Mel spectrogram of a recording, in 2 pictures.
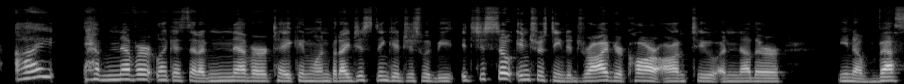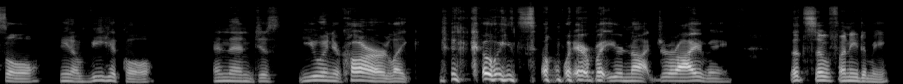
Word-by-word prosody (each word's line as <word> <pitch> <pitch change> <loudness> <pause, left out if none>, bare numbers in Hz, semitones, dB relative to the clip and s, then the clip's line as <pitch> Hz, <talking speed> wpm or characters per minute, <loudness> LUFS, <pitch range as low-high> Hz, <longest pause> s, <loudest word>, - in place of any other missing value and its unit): I 345 +6 0 0.3
have 240 -2 -2
never, 230 +2 +1
like 205 -1 -3
I 180 - -2
said, 170 -2 -3
I've 145 +1 +1
never 165 -1 0
taken 160 0 -4
one, 155 +1 -4
but 160 0 -3
I 160 - +4
just 195 +3 -7
think 195 -2 -5
it 170 -2 -4
just 160 0 -9
would 160 -3 -7
be 150 +1 -9
it's 185 -1 -9
just 245 0 -4
so 265 -2 +4
interesting 205 -7 -5
to 145 - -6
drive 165 +5 +3
your 165 -2 -2
car 170 0 +4
onto 150 +1 -2
another, 145 0 -2 0.5
you 165 - -5
know, 145 -4 -2
vessel, 150 0 +1 0.2
you 165 0 -5
know, 140 -4 -4
vehicle, 155 -5 -6 0.6
and 165 +2 -6
then, 155 -3 -4
just, 145 0 -10 0.2
you 185 +5 -2
and 185 -2 -1
your 160 - -3
car 180 -7 +6
are, - - -2
like, 135 -1 -3 0.6
going 230 -5 +6
somewhere, 210 -3 +2
but 190 -3 +2
you're 175 0 -2
not 165 +3 +1
driving. 165 -6 +4 0.6
That's 195 - -1
so 190 -1 +3
funny 170 0 0
to 150 - -2
me. 125 +1 -8
165 Hz, 180 wpm, -23 LUFS, 150-185 Hz, 0.6 s, car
